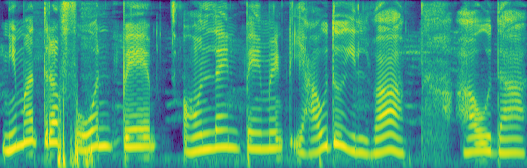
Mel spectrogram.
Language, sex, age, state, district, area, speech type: Kannada, female, 18-30, Karnataka, Chamarajanagar, rural, spontaneous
